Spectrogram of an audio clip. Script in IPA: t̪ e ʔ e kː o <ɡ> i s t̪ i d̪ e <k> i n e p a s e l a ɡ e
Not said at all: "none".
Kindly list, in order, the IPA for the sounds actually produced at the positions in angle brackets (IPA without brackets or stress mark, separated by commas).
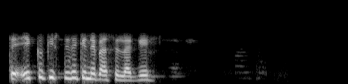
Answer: k, k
